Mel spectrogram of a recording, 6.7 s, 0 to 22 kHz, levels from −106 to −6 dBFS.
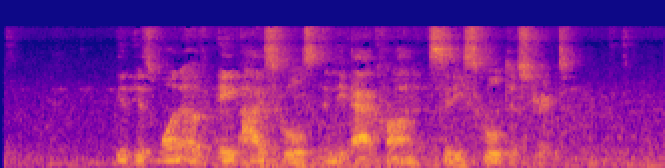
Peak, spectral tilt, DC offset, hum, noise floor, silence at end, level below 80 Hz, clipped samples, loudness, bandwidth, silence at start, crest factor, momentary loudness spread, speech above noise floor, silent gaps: -14 dBFS; -4 dB/octave; under 0.1%; none; -55 dBFS; 0 s; -52 dBFS; under 0.1%; -31 LUFS; 11.5 kHz; 0.05 s; 20 dB; 21 LU; 24 dB; none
